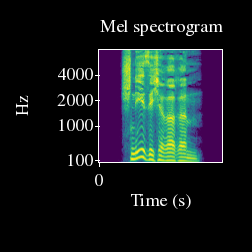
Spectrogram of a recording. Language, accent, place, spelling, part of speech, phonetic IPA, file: German, Germany, Berlin, schneesichererem, adjective, [ˈʃneːˌzɪçəʁəʁəm], De-schneesichererem.ogg
- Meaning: strong dative masculine/neuter singular comparative degree of schneesicher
